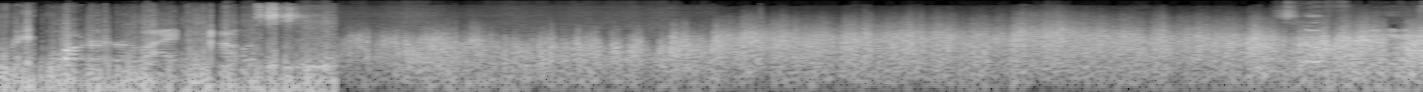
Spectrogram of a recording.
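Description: Strong wind on the Maine coast by a rock breakwater leading to a lighthouse batters the microphone in a heavy, continuous roar, loudest at the start and then a steady rushing buffet.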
